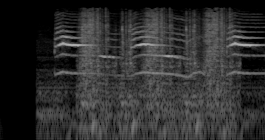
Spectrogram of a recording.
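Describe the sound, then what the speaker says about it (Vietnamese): A cartoon cat lets out three long, mournful meows in succession, clear and close, with short gaps between them. "Con mèo đêm nào cũng kêu. Ai, nghe tiếng kêu của nó buồn quá,"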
